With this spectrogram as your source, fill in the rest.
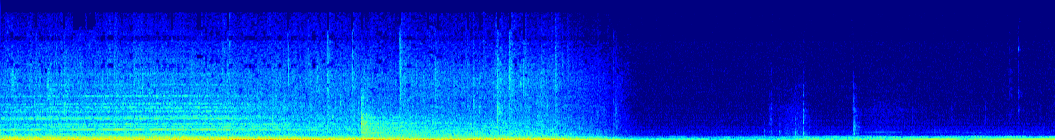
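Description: Heavy rain and rumbling thunder from a thunderstorm in the video game Dagon roar together loudly, then cut off abruptly to a quiet, low hum with faint ticks.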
